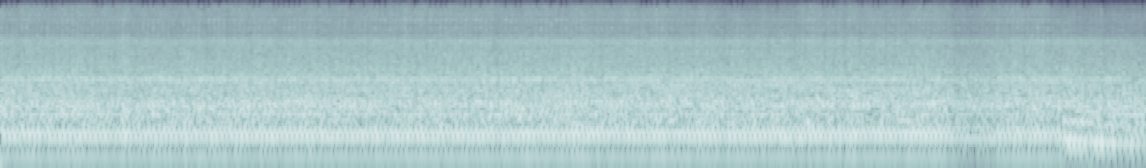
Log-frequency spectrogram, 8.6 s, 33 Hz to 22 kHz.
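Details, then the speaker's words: Older Honda Harmony mower after full tune-up (carb, valve lash, ignition, oil), full throttle: strong even speed, steady beat, no hunting or surging; measured 1910–1920 rpm, judged perfect, normal running. "wow look at that RPM hold on let's see what it is listen to that 1910 to 1920. that's perfect let's bring it in"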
